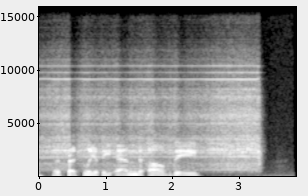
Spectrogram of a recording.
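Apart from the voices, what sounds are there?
power drill turning a Brownell's barrel lapping tool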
